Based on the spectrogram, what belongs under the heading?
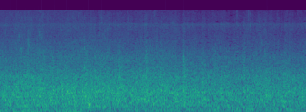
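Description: Steady rain, an even rushing hiss with no break.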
